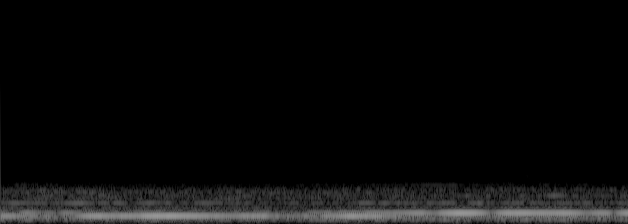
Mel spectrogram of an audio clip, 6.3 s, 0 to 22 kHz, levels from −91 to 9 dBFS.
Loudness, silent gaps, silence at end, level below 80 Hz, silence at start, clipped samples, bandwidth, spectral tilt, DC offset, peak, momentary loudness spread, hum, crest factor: -43 LUFS; none; 0 s; -76 dBFS; 0 s; under 0.1%; 0.7 kHz; -19 dB/octave; under 0.1%; -30 dBFS; 11 LU; none; 10 dB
